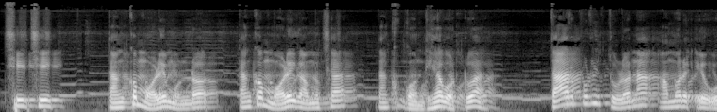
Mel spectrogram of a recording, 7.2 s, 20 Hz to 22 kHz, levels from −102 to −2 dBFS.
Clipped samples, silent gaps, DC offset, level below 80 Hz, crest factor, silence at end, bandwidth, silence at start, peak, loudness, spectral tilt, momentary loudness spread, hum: under 0.1%; none; under 0.1%; -48 dBFS; 18 dB; 0 s; 19 kHz; 0.05 s; 0 dBFS; -18 LUFS; -7.5 dB/octave; 11 LU; none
